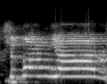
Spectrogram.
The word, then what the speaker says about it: Sophorna: My name is pronounced Sapunya, Rafiki Ho's baby symbol of both prime rock, but my name is not Rafiki or Simba.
